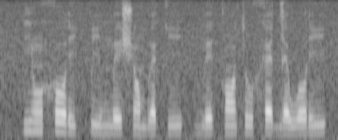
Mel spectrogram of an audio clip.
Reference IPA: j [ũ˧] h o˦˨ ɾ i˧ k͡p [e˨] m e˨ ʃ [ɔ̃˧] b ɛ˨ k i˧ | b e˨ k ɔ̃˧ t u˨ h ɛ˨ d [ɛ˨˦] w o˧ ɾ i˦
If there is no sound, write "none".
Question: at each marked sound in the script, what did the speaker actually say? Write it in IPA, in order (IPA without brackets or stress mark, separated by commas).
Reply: ũ˦, i˨, ɔ̃˨, ɛ˨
